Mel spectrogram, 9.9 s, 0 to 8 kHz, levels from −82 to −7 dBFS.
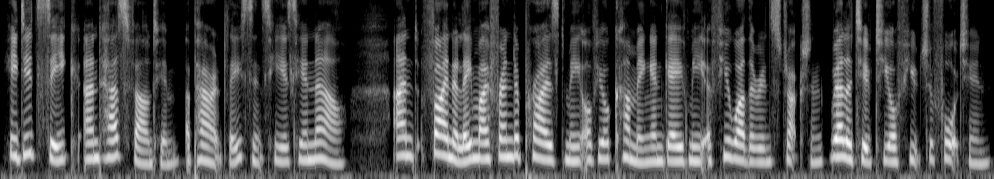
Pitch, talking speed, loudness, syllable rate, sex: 220 Hz, 205 wpm, -20 LUFS, 5.8 syllables/s, female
